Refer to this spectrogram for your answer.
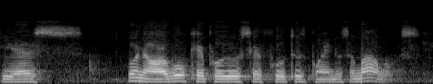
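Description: Slow-paced priest, dull muffled recording. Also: male voice, fairly even intonation, warm tone, long reverb tail. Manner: deliberate, with frequent pauses. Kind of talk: Gospel reading and homily. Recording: dull, muffled low-fidelity sound.

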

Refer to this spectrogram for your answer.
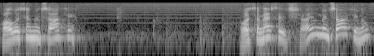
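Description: A man's voice: very high-pitched, takes it slowly. A man giving a Sunday school lesson, telling stories and quizzing the kids. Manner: animated storytelling with questions to the kids. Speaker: children's teacher. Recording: dull lo-fi recording.

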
